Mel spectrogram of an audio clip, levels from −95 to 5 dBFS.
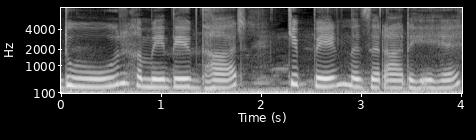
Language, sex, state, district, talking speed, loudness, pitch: Hindi, female, Himachal Pradesh, Shimla, 135 wpm, -14 LUFS, 230 Hz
